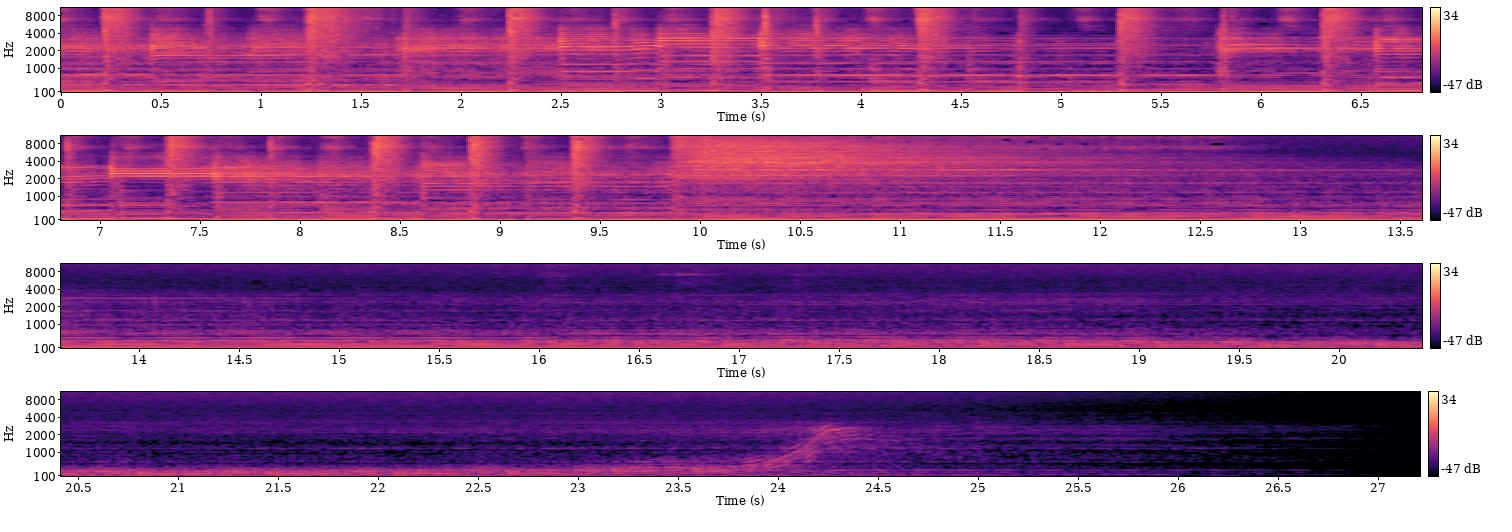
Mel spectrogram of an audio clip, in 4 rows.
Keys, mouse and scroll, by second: 1.4 click, 4.5 click, 5.4-5.9 scroll down 2, 6.3 scroll down 1, 7.6 click, 8.0 space, 10.9 click, 12.2 scroll up 4, 14.8 click, 15.1 space, 15.7 scroll up 2, 16.2 shift+right click, 17.3 shift+middle click, 17.5 shift+scroll up 2, 19.2 middle click, 19.6 scroll up 2, 21.1 click, 21.9 click, 22.5 middle click, 23.4 scroll up 1, 27.1 click.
